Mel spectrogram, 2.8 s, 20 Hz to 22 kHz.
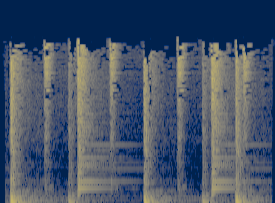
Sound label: Jazz drum loop at 180 bpm.; Drum Loops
